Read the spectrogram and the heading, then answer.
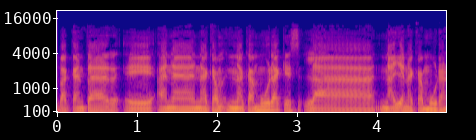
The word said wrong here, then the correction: Aya Nakamura: ¿no? Lo he dicho bien. Aya Nakamura, perdón.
